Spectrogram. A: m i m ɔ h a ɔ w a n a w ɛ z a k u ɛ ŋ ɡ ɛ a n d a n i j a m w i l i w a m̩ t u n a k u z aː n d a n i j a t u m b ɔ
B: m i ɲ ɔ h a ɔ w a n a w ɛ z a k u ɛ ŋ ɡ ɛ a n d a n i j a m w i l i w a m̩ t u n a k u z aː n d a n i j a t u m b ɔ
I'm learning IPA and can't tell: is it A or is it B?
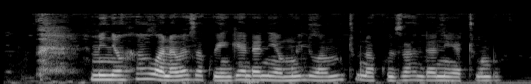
B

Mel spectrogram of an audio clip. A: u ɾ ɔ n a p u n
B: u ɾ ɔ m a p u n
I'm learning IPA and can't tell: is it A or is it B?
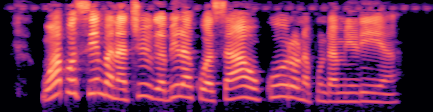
A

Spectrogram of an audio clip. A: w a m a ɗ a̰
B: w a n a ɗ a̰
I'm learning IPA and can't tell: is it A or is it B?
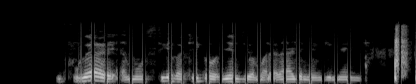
A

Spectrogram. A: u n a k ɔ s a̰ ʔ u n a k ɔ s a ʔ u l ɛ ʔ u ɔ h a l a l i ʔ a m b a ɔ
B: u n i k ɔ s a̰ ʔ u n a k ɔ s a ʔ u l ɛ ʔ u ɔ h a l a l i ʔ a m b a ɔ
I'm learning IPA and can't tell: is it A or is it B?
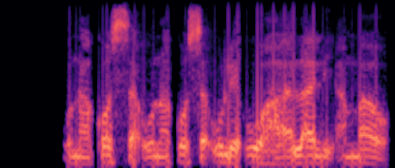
A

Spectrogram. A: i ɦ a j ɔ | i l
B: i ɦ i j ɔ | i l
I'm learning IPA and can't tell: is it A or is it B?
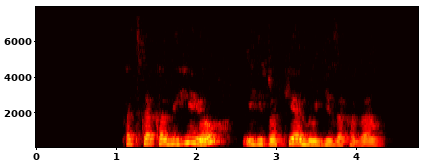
B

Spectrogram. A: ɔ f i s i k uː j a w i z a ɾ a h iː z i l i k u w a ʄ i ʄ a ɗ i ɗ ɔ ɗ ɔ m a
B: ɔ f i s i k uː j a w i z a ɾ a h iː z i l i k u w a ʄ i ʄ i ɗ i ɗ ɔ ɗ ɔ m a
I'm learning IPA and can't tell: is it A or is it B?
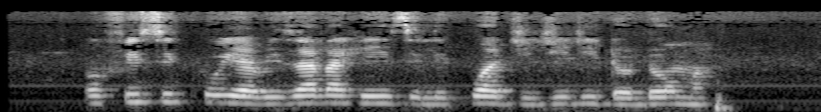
B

